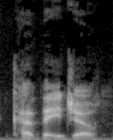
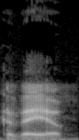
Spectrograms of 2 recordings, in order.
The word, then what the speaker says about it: Calvillo: Luke Thomas was telling you the proper way to pronounce it? Calvillo. Yeah, you had a whole tirade this week on why it's not Cavello.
